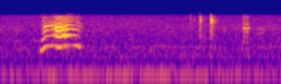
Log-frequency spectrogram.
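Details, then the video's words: Pet cat asking for milk and cereal with a single rising-then-falling meow lasting about half a second, followed by a few soft clicks and taps in an otherwise quiet room with a low background hum. "Cat meows for cereal"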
